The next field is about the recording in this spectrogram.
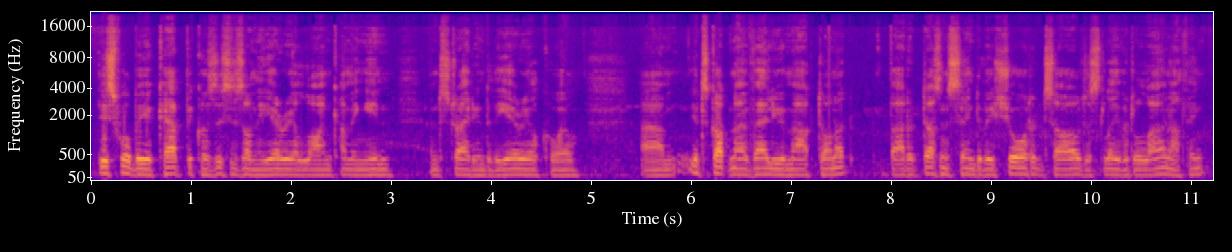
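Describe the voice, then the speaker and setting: A man giving casual hands-on commentary as a hobby restorer, thinking aloud in a tentative, halting way. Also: fairly low pitch, a little mellow. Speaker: host, hobbyist radio restorer. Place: indoors, hobby workshop. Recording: clear background noise.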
